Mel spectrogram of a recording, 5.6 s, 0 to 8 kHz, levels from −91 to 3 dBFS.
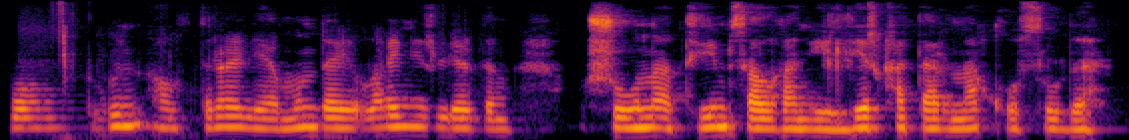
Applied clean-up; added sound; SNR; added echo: neural mask model DeepFilterNet 3.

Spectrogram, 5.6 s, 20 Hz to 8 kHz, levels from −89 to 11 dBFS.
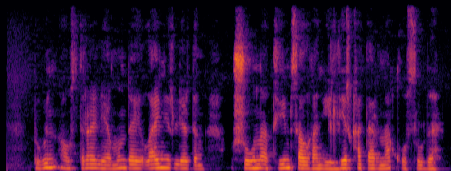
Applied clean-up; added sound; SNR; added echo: none; none; none; none.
